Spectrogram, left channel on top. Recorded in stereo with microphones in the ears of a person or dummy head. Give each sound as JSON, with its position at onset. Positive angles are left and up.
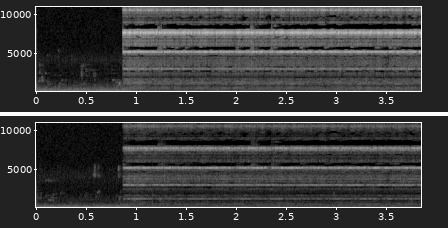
{"t": 0.9, "sound": "a bell", "side_deg": 60, "distance_m": 0.6}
